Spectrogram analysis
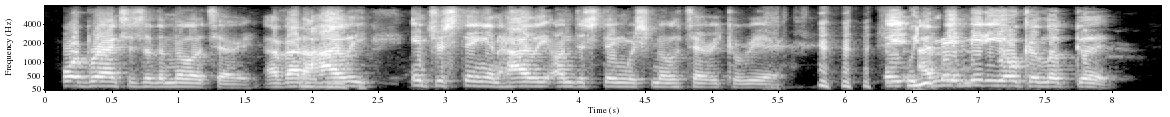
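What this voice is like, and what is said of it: New York Bronx accent. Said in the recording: “you sound more like you're from the Bronx ... I was born and raised in New York ... and I never lost the accent.”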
